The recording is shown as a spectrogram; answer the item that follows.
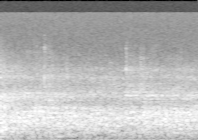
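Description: Faint, steady sports-hall ambience: a low murmur of the hall and crowd, with a few faint clicks from play on the court.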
